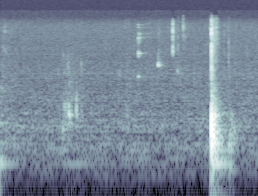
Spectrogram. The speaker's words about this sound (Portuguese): Então, é, tô nem ligando, tomando água, morrendo de sede, mas vamos que vamos.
